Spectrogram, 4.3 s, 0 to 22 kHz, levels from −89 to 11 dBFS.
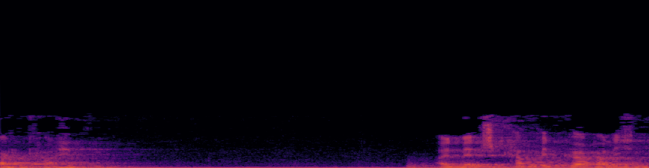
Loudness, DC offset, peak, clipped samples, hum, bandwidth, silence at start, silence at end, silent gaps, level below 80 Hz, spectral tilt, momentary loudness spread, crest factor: -33 LUFS; under 0.1%; -18 dBFS; under 0.1%; none; 7.2 kHz; 0 s; 0 s; none; -36 dBFS; -5.5 dB/octave; 16 LU; 14 dB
